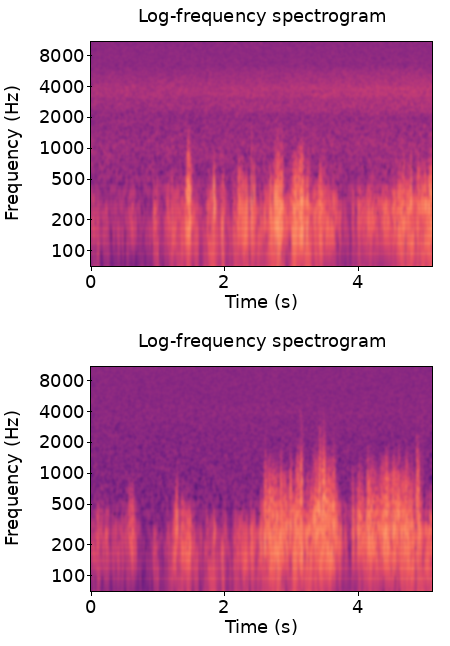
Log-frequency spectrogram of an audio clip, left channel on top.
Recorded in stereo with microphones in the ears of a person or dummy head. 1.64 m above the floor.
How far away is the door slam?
No door slam in this recording.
